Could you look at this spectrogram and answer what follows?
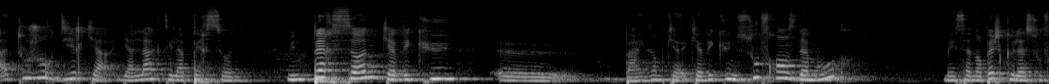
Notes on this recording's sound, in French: Dans le cadre du Festival des familles en Gironde, une conférence était donnée le mardi 29 septembre 2015, à l'Athénée municipal de Bordeaux.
